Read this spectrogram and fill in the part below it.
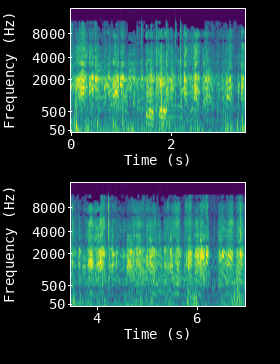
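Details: Chinstrap penguins fighting, recorded on the Antarctic Peninsula: dense raspy squawking and braying from several birds, steady harsh chorus with brief short wavering notes.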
